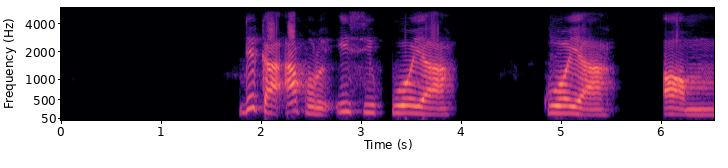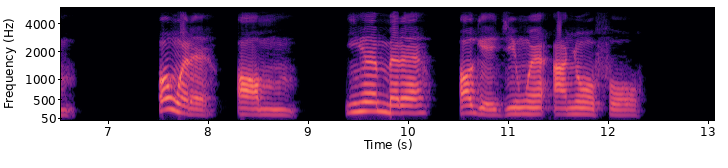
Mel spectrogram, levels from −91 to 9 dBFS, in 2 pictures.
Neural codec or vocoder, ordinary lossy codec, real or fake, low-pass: vocoder, 44.1 kHz, 80 mel bands, Vocos; none; fake; 5.4 kHz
